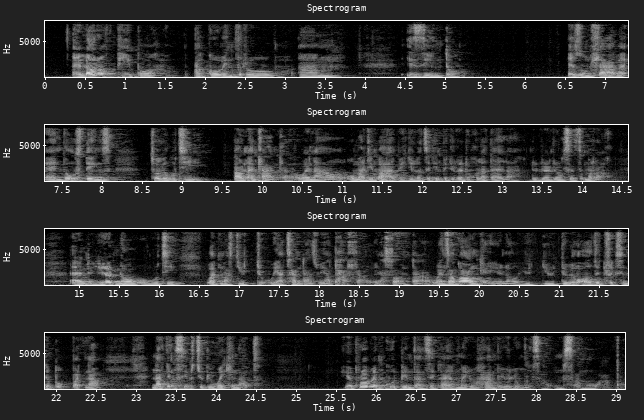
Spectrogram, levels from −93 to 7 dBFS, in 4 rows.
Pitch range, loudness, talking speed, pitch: 110-130 Hz, -23 LUFS, 145 wpm, 115 Hz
